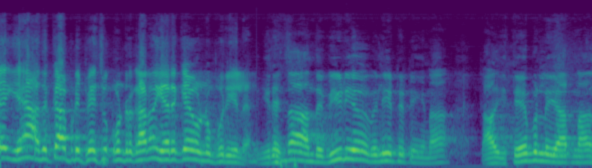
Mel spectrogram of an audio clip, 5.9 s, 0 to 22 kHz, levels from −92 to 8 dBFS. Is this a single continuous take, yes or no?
no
